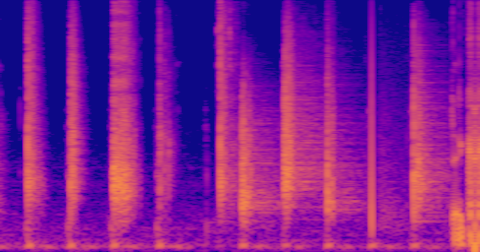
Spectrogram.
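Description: Electronic clap samples previewed one after another, about three a second. Some are dry and some carry a longer reverb tail.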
